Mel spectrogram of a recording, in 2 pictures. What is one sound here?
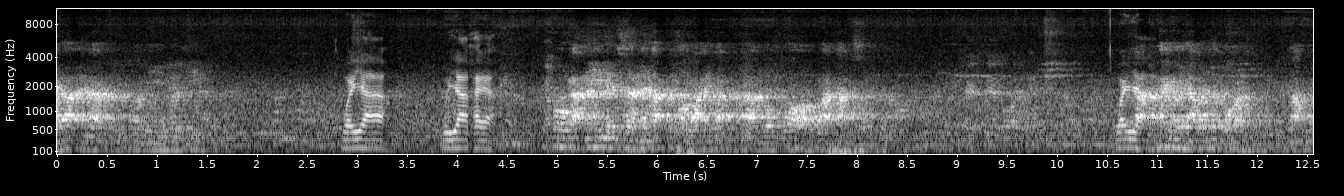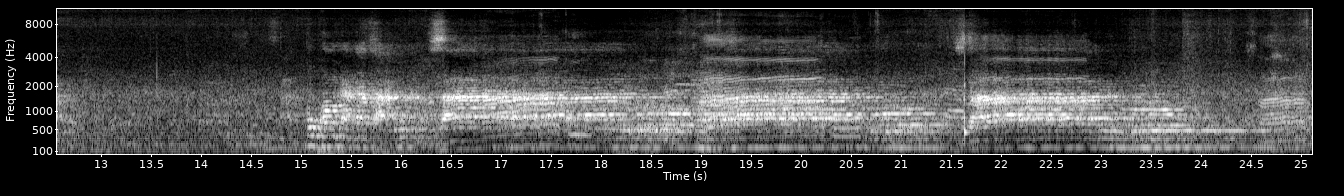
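A crowd of men and women murmurs and talks in a large echoing hall.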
